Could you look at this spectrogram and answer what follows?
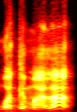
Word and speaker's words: Guatemala: In Guatemala, without the not double L.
